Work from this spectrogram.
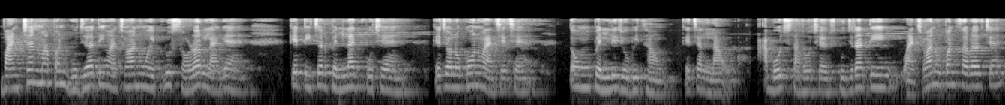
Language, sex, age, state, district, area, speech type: Gujarati, female, 60+, Gujarat, Surat, urban, spontaneous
